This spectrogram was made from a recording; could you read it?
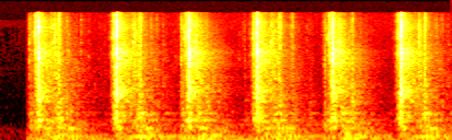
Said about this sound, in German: damit ich nicht einfach, wie es mir gerade entsprechen würde, mit der Schreibmaschine immer den gleichen Buchstaben auf das Papier klopfe.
